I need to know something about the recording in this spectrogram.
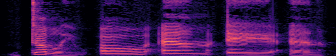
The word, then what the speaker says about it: woman: it says what Oh woman okay and this a and at the end doesn't say an it more sounds to me like in like a short I thought that's why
